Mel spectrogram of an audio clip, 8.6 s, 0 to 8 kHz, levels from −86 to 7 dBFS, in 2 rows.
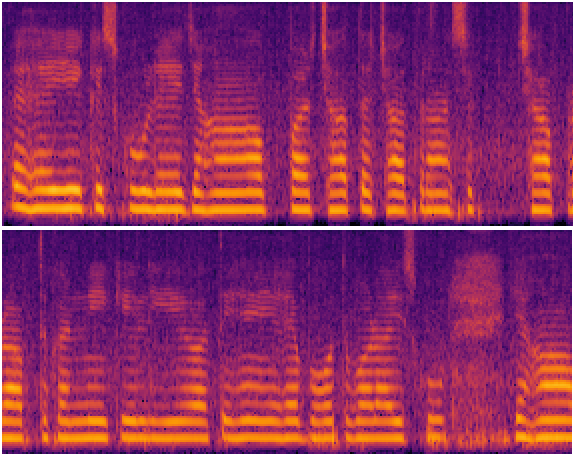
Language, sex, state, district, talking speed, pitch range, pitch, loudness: Hindi, female, Maharashtra, Chandrapur, 155 wpm, 225-235 Hz, 225 Hz, -15 LUFS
